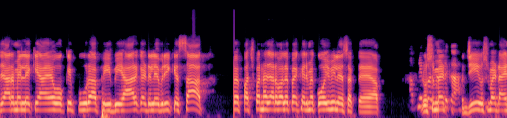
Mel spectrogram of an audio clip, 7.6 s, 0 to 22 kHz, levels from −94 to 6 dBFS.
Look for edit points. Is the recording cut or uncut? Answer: cut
